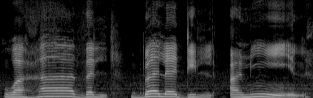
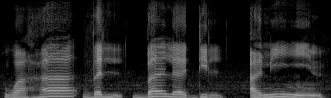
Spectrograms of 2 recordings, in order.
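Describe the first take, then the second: No difference in how they are said.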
